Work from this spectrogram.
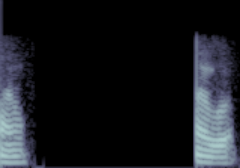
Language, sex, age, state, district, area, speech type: Malayalam, male, 60+, Kerala, Idukki, rural, conversation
